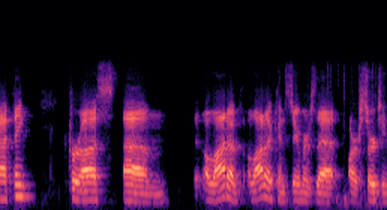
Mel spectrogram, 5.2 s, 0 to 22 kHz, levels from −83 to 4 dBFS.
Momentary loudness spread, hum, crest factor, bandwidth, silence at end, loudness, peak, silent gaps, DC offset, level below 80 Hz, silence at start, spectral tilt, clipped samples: 11 LU; none; 18 dB; 7.4 kHz; 0 s; -19 LUFS; -2 dBFS; none; under 0.1%; -66 dBFS; 0 s; -5.5 dB/octave; under 0.1%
